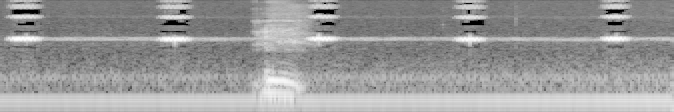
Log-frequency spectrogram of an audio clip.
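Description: Crickets chirp in short, evenly spaced bursts against a quiet background, with one lower, croaking call breaking in midway. No one speaks.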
